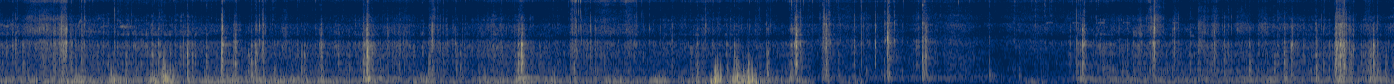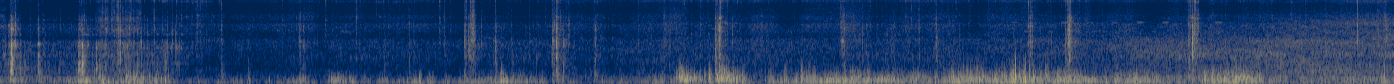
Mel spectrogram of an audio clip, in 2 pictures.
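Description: A bicycle rattles and clicks as it rolls along.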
